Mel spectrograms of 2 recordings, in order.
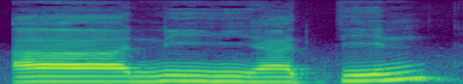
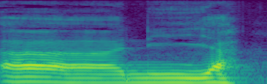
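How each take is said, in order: First: The word ends with a t sound and -in. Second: The word ends with a silent-vowel h sound. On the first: The reading continues without stopping. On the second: The reader stops at this word.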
